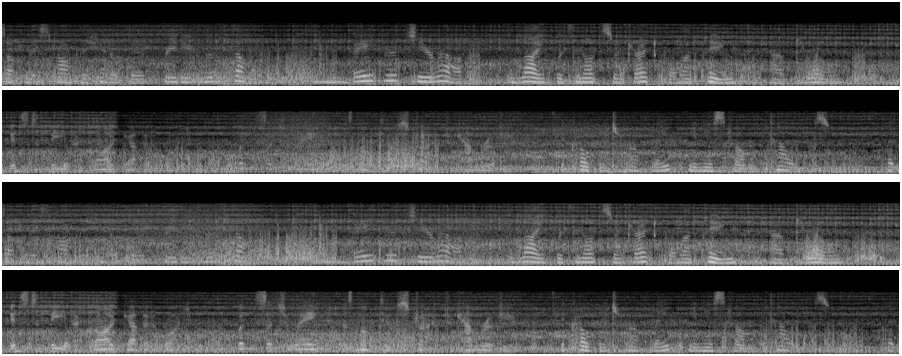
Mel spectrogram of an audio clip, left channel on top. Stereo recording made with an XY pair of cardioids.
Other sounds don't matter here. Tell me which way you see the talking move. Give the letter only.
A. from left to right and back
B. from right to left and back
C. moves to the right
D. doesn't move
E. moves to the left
A.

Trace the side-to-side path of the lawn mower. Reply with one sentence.
In this clip you hear the lawn mower travel towards the left.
